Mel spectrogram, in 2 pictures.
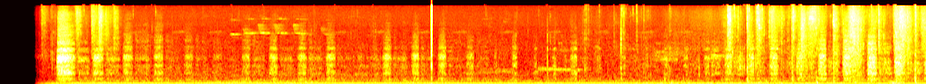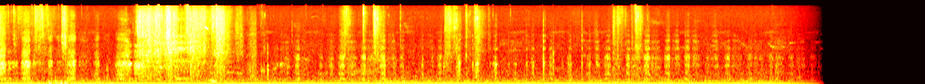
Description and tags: Dog panting
All the best.
Dharmendra Chakrasali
